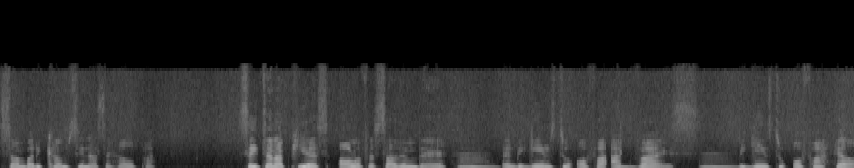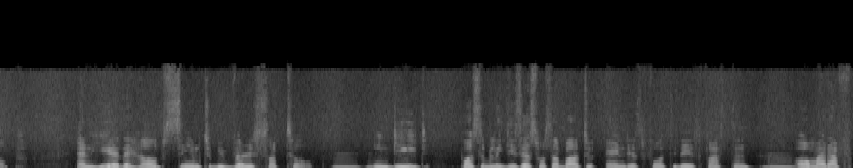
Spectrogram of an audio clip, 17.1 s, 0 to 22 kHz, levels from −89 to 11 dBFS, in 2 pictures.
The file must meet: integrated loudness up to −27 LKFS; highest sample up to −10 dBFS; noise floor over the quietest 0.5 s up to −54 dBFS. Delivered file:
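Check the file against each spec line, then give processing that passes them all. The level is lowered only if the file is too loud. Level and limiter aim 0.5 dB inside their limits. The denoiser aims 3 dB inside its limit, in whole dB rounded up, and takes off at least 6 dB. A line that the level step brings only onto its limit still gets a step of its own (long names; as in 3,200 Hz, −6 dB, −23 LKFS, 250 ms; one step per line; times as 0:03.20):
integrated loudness −30.0 LKFS: in spec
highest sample −11.5 dBFS: in spec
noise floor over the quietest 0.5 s −53 dBFS: out of spec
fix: broadband denoise 6 dB, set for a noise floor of −53 dBFS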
